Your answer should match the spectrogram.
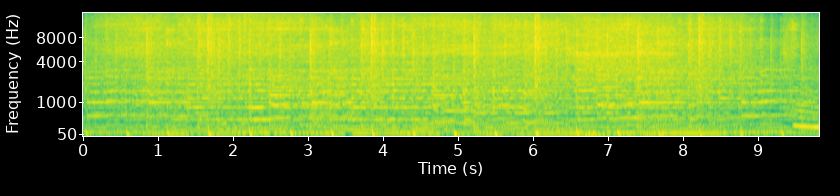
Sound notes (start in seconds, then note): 0.8 blower blows; 2.0 upbeat music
